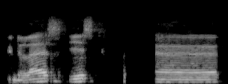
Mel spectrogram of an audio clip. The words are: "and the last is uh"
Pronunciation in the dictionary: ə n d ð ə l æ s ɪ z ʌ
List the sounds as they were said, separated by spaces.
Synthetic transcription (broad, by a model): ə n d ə l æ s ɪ s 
